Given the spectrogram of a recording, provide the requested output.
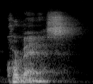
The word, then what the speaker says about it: Kourbanas: Kourbanas. Andrew Kourbanas. Kourbanas. Yeah. I mean, if you want to pronounce it that way, great. Isn't that how you really pronounce it, the Greek way?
